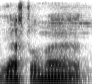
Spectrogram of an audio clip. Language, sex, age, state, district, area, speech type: Odia, male, 45-60, Odisha, Kalahandi, rural, spontaneous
